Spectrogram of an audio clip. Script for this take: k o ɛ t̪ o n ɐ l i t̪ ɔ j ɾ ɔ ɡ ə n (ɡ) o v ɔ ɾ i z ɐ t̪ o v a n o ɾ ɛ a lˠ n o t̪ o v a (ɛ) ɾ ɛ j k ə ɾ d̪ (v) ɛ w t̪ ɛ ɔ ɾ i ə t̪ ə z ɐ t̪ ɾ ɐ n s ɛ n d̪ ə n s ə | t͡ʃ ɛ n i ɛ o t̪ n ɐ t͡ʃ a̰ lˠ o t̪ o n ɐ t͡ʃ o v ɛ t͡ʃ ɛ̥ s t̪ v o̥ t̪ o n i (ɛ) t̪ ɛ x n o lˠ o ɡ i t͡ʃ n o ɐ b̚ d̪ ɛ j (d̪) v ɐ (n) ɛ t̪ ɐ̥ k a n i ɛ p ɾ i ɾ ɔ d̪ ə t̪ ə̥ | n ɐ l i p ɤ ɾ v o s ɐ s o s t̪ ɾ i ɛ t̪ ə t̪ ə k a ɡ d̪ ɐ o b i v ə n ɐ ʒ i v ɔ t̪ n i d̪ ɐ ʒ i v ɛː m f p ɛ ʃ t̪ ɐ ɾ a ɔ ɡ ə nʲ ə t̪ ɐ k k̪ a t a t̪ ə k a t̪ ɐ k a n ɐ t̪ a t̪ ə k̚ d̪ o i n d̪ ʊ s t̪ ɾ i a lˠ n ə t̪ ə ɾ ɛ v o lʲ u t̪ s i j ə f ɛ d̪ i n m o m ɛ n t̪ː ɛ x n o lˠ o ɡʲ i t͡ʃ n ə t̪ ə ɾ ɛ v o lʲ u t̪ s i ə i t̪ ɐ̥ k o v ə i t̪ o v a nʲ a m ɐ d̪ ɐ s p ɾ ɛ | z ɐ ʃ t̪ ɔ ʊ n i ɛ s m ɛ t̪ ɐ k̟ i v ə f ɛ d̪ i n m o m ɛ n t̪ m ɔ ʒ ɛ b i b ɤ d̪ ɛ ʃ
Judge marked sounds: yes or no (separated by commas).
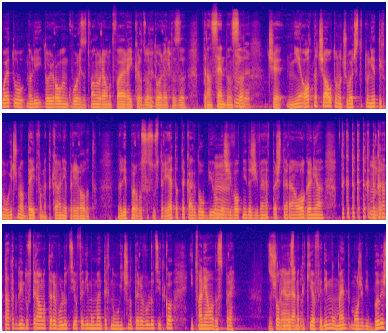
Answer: yes, yes, no, yes, no, no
